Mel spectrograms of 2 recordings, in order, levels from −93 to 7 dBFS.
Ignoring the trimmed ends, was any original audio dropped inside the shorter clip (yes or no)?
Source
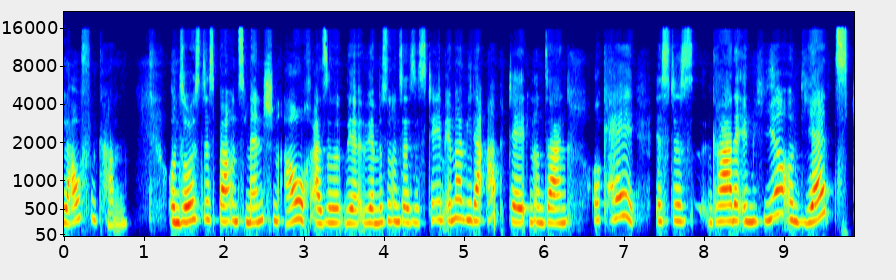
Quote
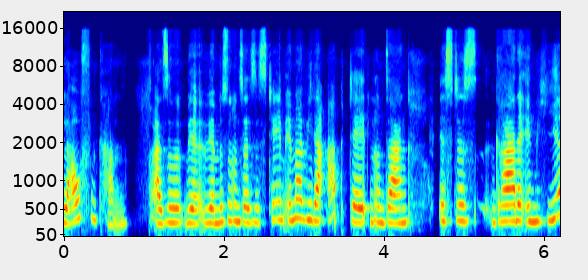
yes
